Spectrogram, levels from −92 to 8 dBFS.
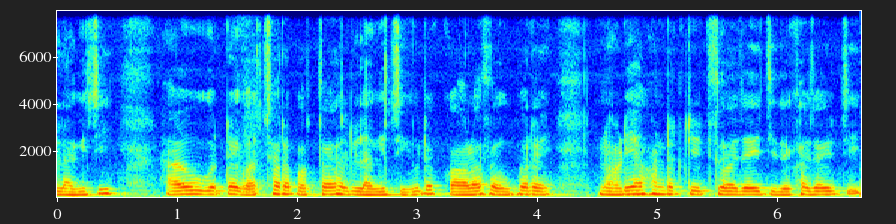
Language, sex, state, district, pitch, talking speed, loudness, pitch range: Odia, male, Odisha, Nuapada, 145 Hz, 145 wpm, -13 LUFS, 135-155 Hz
